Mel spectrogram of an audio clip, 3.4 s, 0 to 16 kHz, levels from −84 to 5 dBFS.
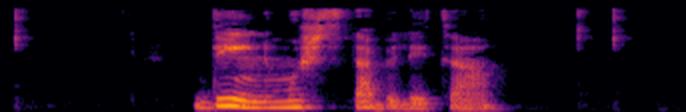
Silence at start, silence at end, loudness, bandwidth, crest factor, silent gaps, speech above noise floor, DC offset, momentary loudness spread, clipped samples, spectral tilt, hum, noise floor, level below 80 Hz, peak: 0.05 s; 0.35 s; -24 LUFS; 11.5 kHz; 24 dB; none; 53 dB; under 0.1%; 26 LU; under 0.1%; -4 dB/octave; none; -77 dBFS; -72 dBFS; -4 dBFS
